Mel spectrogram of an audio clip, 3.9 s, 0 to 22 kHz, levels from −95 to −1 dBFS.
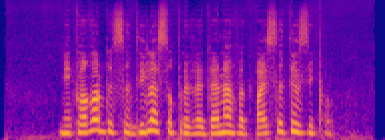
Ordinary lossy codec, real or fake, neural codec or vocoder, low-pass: none; fake; codec, 44.1 kHz, 1.7 kbps, Pupu-Codec; none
